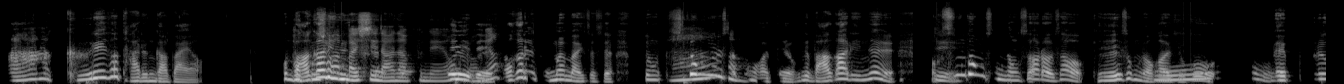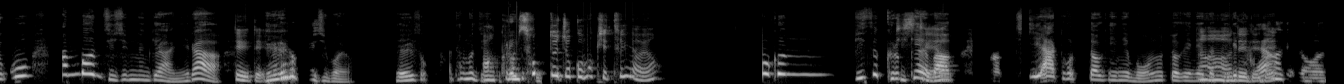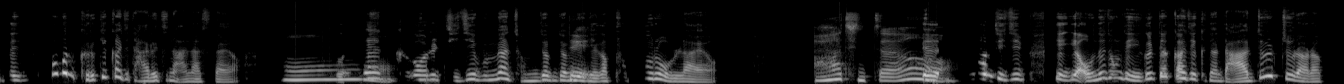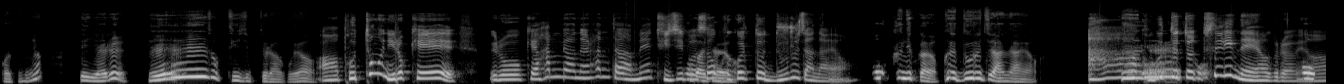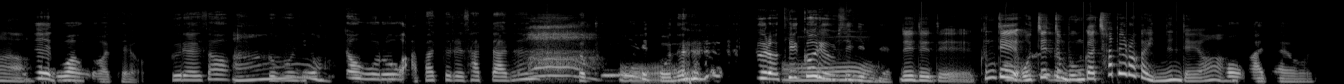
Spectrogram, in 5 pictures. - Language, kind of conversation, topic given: Korean, podcast, 기억에 남는 길거리 음식 경험이 있으신가요?
- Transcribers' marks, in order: static; tapping; distorted speech; gasp; laughing while speaking: "도는"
